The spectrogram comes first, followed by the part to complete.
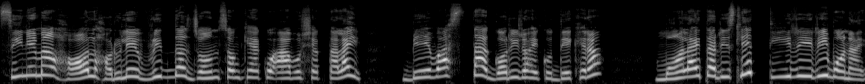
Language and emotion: Nepali, angry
